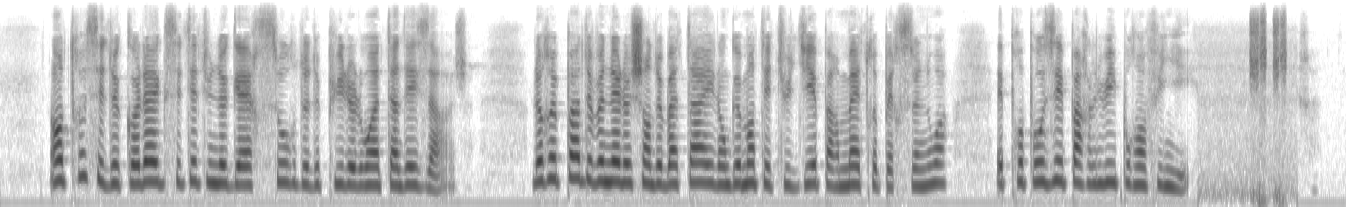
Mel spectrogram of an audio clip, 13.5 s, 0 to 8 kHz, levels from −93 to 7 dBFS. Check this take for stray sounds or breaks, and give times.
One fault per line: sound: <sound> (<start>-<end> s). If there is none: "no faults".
sound: laugh (12.5-12.9 s)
